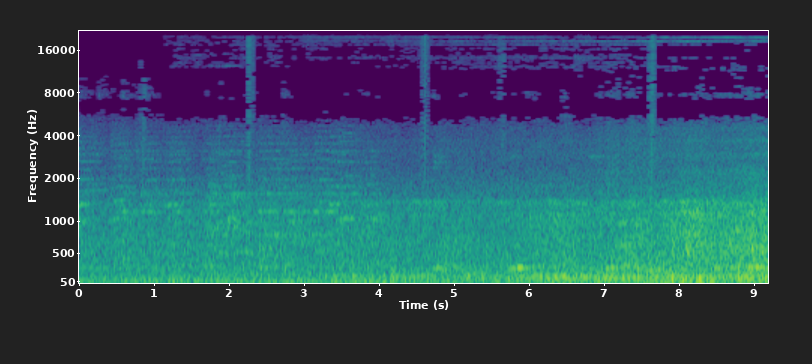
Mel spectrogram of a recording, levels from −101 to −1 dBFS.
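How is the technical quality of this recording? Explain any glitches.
The quality is fair but compromised: the whole clip carries plainly audible coding damage, and there are five isolated clicks on top of it.

The coding damage runs throughout and sounds like WMA compression, likely at a fairly low bitrate of around 48 kbps. A transform codec like this works on long blocks, so its quantisation noise smears over tens of milliseconds around each event instead of staying put. You hear a ringing, washy quality, and a hiss that swells and falls with the sound. Quieter detail tends to thin out because the encoder drops weak components altogether.

The clicks are bit error spikes at 0.85, 2.26, 4.60, 5.63 and 7.63 s. Each is a single corrupted sample, where one flipped bit in memory or on a digital link throws the value off by a power of two before it snaps straight back. Since it's just one sample, it comes across as a sharp tick covering the whole spectrum, with no relation to what the sound is doing at that moment.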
